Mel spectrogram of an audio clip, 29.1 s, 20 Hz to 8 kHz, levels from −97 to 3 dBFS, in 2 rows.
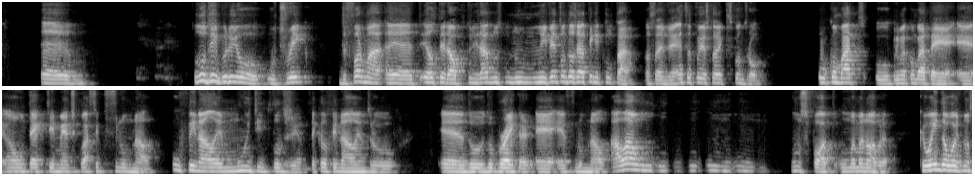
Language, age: English, 20-39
